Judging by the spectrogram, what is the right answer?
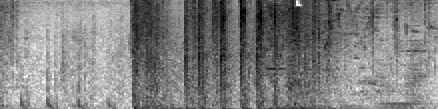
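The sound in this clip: Rapid gunfire in the video game Fortnite: a dense fusillade of many sharp, loud shots in quick bursts, preceded by a few quieter pops and trailing off at the end.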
